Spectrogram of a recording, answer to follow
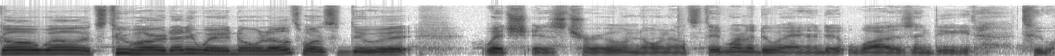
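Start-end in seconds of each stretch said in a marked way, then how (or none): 0.0-3.1 high, loud, whiny friend voice; whiny excuse. Retold or imitated. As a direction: whine it out like a lazy student. Friend mocking excuse to teacher.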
